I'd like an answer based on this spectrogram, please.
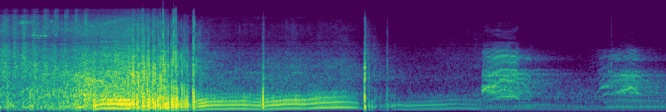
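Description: Rally car passing at speed on a snow-covered stage, its engine revving hard with a rush of spraying snow, the engine note dropping and climbing again as it shifts gear, then fading as the car goes round the bend. Near the end, a few short calls from spectators.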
